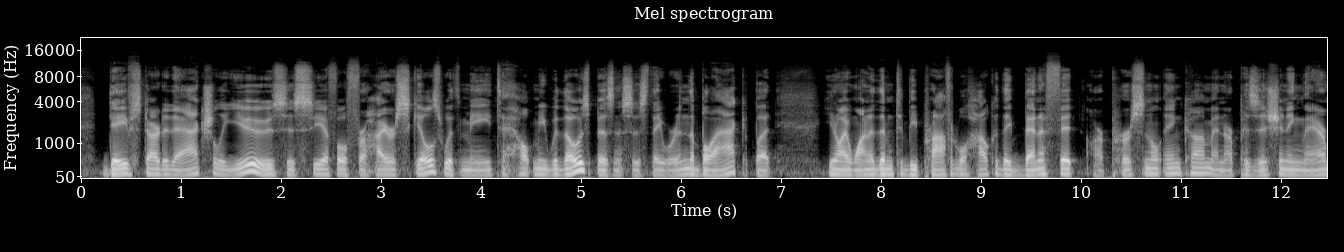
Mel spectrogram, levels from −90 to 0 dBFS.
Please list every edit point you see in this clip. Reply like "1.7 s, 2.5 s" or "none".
none

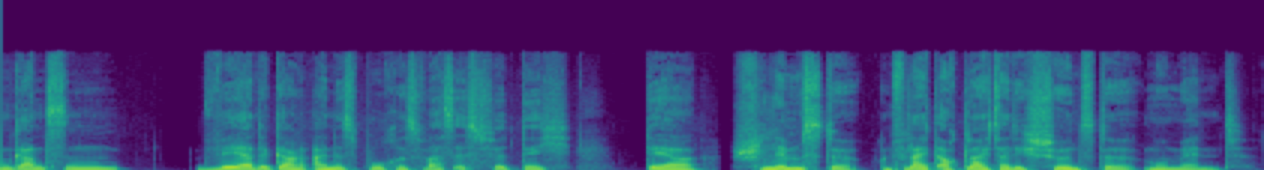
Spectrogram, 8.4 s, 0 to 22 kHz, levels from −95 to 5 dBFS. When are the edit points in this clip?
4.7 s

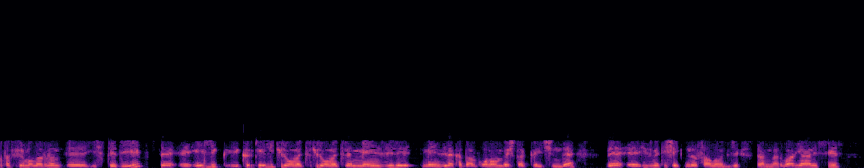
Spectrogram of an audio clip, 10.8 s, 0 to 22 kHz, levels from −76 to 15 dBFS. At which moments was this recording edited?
1.8 s, 3.9 s, 6.0 s, 8.0 s

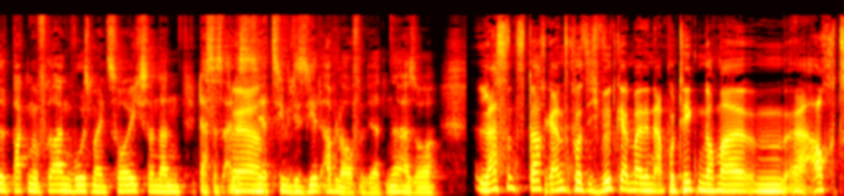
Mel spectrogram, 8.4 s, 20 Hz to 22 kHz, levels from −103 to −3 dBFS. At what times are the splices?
4.7 s, 5.5 s

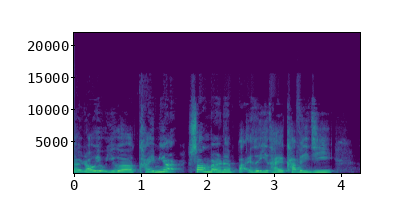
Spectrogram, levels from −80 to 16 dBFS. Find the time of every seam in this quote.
1.7 s

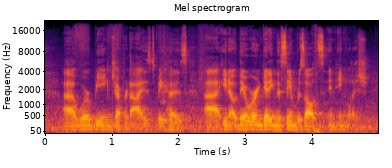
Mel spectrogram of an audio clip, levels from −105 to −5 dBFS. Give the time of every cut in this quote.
none

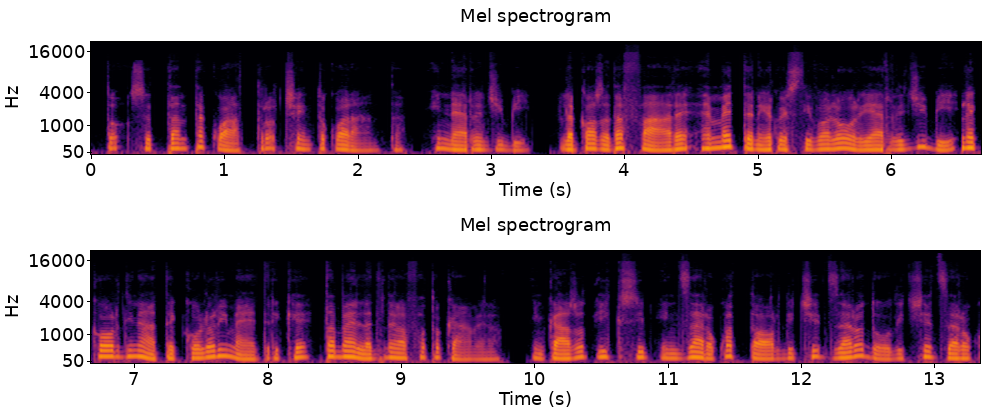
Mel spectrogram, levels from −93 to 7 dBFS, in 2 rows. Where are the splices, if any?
2.5 s, 3.7 s, 5.1 s, 6.5 s, 8.4 s, 8.9 s, 10.1 s, 10.4 s, 10.9 s

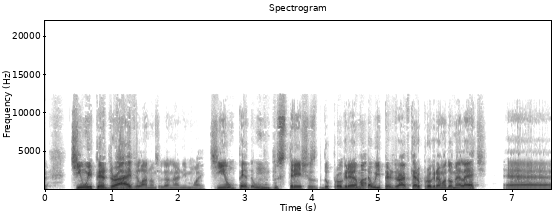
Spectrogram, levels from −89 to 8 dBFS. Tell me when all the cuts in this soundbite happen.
1.7 s, 2.4 s, 4.1 s, 4.8 s

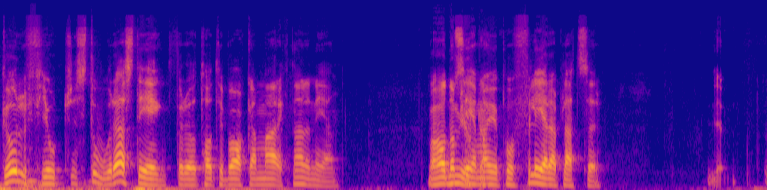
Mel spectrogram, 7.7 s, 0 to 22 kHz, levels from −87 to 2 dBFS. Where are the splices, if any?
none

